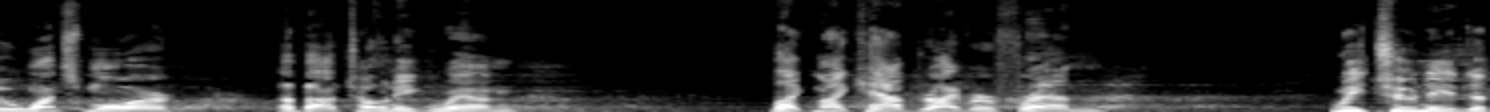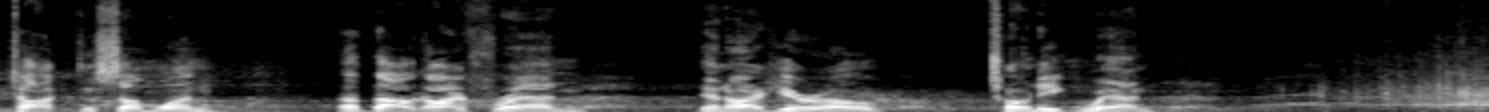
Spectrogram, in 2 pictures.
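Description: An elderly man speaks slowly and with feeling into a microphone.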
